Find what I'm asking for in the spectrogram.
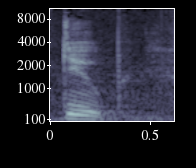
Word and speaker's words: DUP: So there's a word in fourth spelled D-U-P. It's pronounced dupe.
